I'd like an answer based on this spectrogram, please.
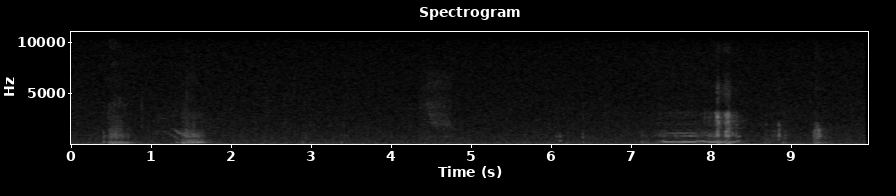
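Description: Soft, irregular snuffling snores from a sleeping cat, with faint squeaky breaths between, over low room hum.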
